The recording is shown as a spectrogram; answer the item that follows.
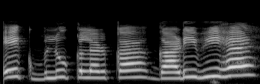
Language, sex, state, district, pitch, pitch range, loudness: Hindi, female, Jharkhand, Deoghar, 325 Hz, 300-350 Hz, -16 LUFS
